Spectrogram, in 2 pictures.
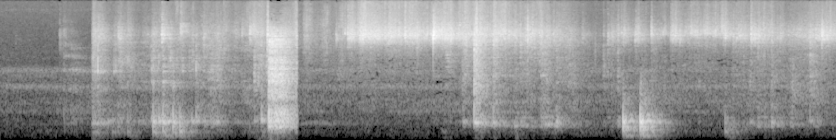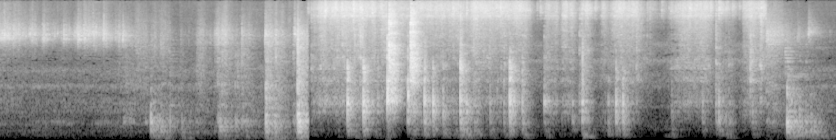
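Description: A whole peeled vegetable knocking and scraping in a stainless steel mixing bowl as it is coated with oil and a red spice and rubbed by hand, with irregular clinks and clatter against the metal. The rubbing grows busier and more scratchy in the second half.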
